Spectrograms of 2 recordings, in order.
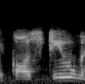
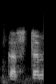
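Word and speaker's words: costume: और इस वर्ड को सही से प्रोनाउंस करेंगे कॉस्ट्यूम है ये वर्ड कस्टम नहीं है कॉस्ट्यूम इशू ठीक है पोशाक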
